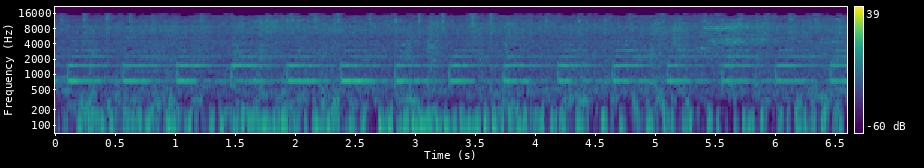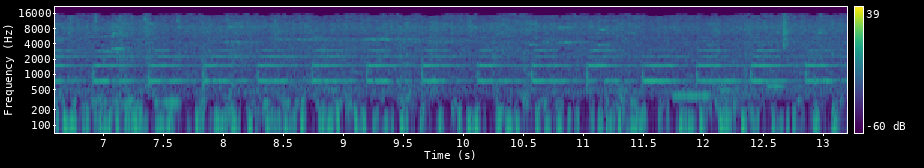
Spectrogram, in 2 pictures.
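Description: KRL electric commuter train running past through a level crossing, its wheels clattering and rumbling steadily. Over it the crossing's warning bell rings on and on in even, repeated strokes.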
